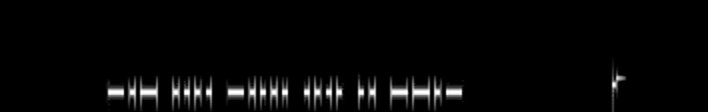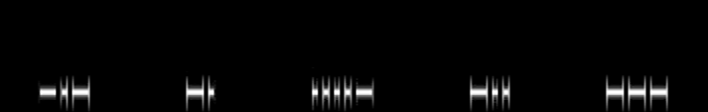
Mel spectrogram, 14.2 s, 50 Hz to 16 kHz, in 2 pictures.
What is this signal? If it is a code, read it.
Morse code, heard as a keyed tone, about 22 wpm, spaced as for 12 wpm, 700 Hz. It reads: KH6HIQ KN4DO
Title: USA Call Signs - 6 Characters - 6x Character Spacing - 22wpm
